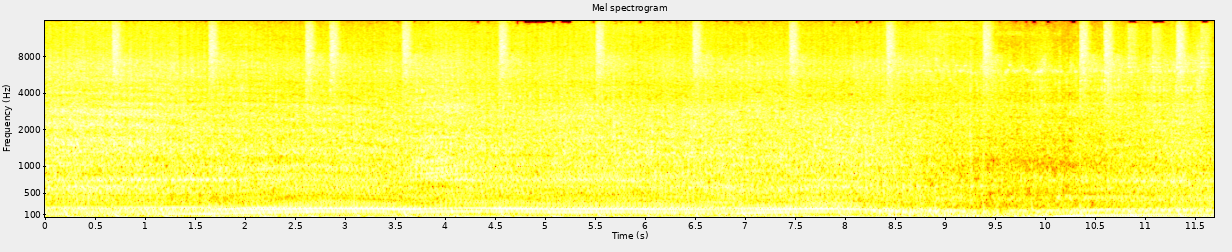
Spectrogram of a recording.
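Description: Off-road vehicle engine running under load: it revs up about two seconds in, holds for several seconds, then eases off and settles to a lower, steady run near the end.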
